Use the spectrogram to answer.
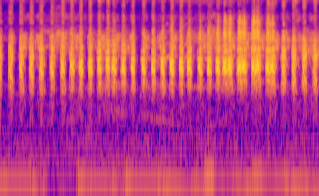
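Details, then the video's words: Kingfisher chicks calling: a fast, steady train of harsh, buzzy pulses, several per second, with a low mechanical hum underneath. "suara anakan burung tengkek udang"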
